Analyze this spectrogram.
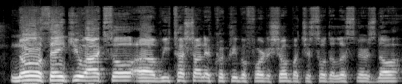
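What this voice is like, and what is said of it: Rough, rocky sick-sounding voice. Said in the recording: “I might cough, I might do the sniffles. I know my voice sounds a little bit rocky... Sounds beautiful, a rocky voice”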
